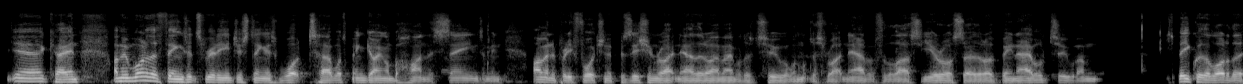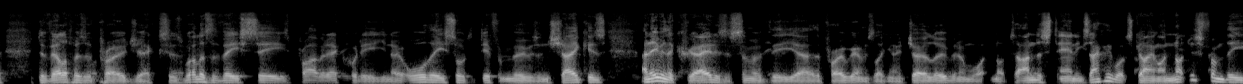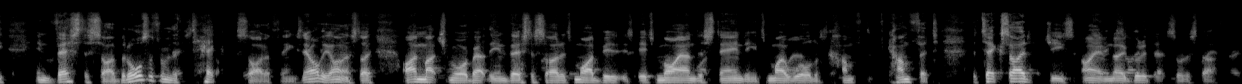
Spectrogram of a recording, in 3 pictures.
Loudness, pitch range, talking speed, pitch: -25 LUFS, 85-100 Hz, 250 wpm, 90 Hz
